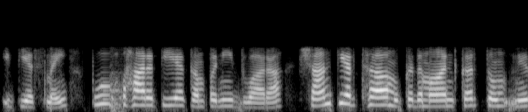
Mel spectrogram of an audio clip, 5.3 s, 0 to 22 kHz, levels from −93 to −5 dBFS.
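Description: Speech heard through the iLBC codec, band-limited to roughly 250 Hz to 3.6 kHz. The speech sounds plainly rough and synthetic, which fits 20 ms frames at about 15.2 kbps. Lost iLBC frames cause gaps at 1.02 to 1.26 s (220 ms) and 3.84 to 3.91 s (40 ms). There the decoder repeats the last pitch cycle with noise, giving a held, buzzy vowel before clean speech returns.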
